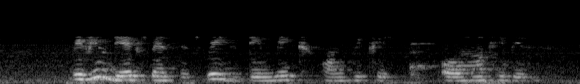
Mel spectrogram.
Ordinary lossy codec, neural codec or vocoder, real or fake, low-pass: none; none; real; 3.6 kHz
